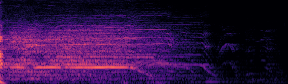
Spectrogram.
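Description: A crowd sings and cries out together.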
